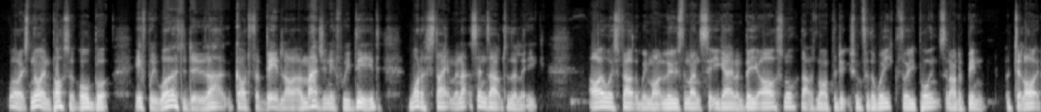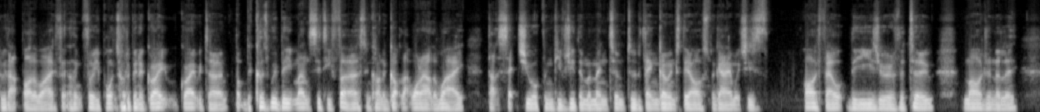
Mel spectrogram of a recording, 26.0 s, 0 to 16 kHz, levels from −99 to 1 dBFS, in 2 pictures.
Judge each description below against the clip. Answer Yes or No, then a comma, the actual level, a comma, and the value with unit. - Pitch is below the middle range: Yes, low, 100 Hz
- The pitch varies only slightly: Yes, narrow, 2.1 semitones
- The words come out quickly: Yes, fast, 270 wpm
